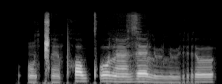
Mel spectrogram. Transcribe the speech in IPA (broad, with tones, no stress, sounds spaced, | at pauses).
ʔ õ˩ ǁ ɛ̃˩ pʰ ɔ˥ w kʼ o˥ l æ̃˥ z ɛ˥ l ʉ˩ l ʉ˩ r ɵ˥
